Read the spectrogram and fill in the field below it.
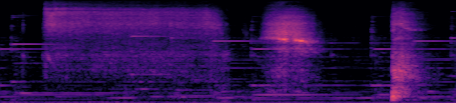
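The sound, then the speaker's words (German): New Year's Eve fireworks rockets whooshing: a long, steady hissing rush, then a shorter swelling whoosh and a final sharp burst, heard alone at moderate volume. “Das sind Silvesterraketen, ganz genau.”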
